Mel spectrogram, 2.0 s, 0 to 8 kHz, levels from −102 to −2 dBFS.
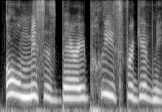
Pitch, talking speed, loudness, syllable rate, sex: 275 Hz, 180 wpm, -13 LUFS, 5.2 syllables/s, female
